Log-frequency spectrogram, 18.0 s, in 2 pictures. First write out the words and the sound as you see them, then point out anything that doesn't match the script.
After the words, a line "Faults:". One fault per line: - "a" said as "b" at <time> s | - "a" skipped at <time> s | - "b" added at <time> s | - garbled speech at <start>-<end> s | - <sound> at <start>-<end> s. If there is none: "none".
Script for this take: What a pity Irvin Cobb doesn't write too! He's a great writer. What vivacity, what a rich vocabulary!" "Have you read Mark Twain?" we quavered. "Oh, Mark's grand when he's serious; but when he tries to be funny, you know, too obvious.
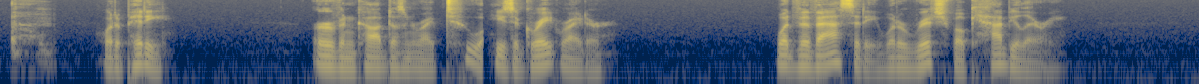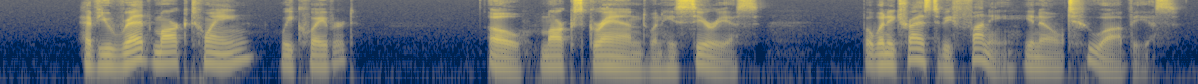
What a pity Irvin Cobb doesn't write too! He's a great writer. What vivacity, what a rich vocabulary!" "Have you read Mark Twain?" we quavered. "Oh, Mark's grand when he's serious; but when he tries to be funny, you know, too obvious.
Faults:
- cough at 0.1-0.4 s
